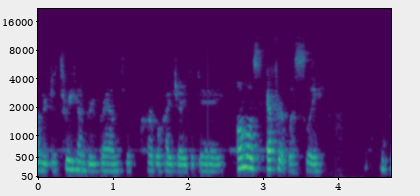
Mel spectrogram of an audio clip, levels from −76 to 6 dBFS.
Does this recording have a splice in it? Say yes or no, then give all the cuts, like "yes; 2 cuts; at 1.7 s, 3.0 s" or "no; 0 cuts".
yes; 1 cut; at 2.3 s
